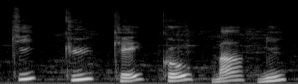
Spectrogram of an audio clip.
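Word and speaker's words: 木: Par exemple, pour le mot arbre, qui se prononce ki, le kanji en fait évolue à partir de ce qui aurait été à l'origine un dessin d'un arbre, non?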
